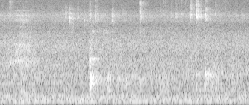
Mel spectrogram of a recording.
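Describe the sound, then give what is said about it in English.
Beer that looks like an IPA pours steadily into a glass, leaving a small head, a continuous fizzing, splashing rush with a couple of faint glassy clinks and no talking. “Nice little head nice on that pour.”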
